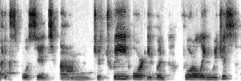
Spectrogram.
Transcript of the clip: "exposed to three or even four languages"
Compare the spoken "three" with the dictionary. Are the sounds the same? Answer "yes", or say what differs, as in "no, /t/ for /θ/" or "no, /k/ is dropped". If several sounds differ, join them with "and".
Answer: no, /t/ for /θ/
